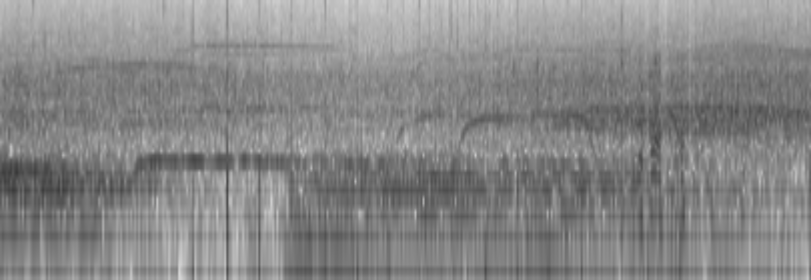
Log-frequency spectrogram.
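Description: Live band holding long sustained closing chords, moving to a fuller, deeper chord about three seconds in, while a large concert audience applauds.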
